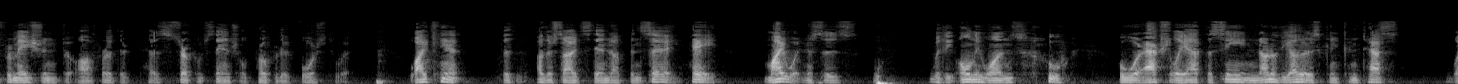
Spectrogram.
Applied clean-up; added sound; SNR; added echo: none; none; none; none.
